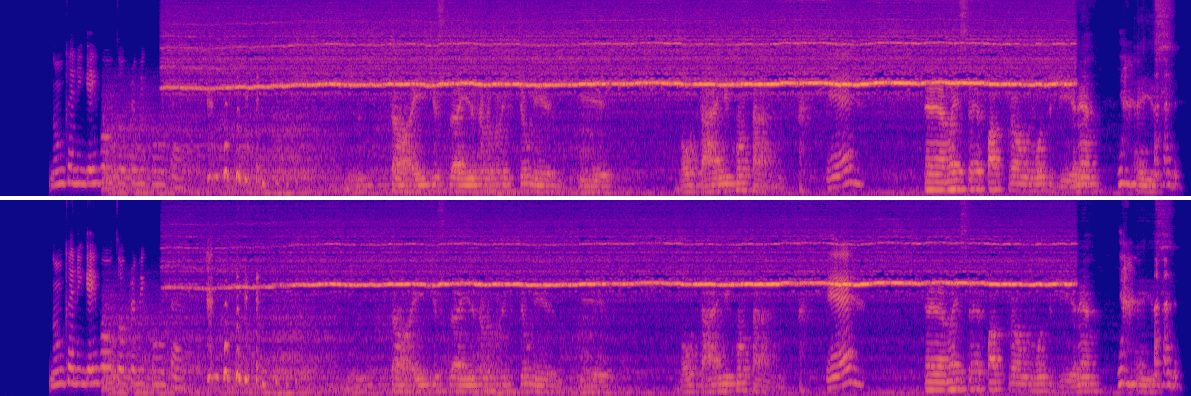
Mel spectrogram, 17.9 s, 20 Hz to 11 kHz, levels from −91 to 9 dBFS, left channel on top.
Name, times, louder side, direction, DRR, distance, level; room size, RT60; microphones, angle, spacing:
voice 1, 0.7-2.8 3.1-4.5 12.4-13.0 16.8-17.7, right 3 dB, 35° right, 0.4 m, -33 dB
sound 1, 1.5-17.2, equal, 5° left, 0.7 m, -44 dB
sound 2, 2.4-16.1, left 1 dB, 45° left, 0.6 m, -22 dB
voice 2, 5.1-9.2 10.1-12.2 13.9-16.5 17.0-17.6, left 3 dB, 80° left, 0.7 m, -33 dB
2.5 x 2.3 x 2.3 m
head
